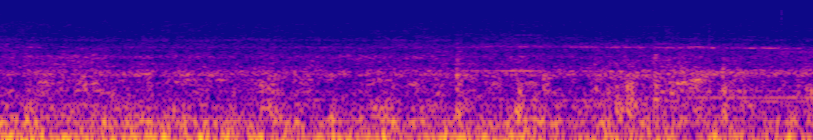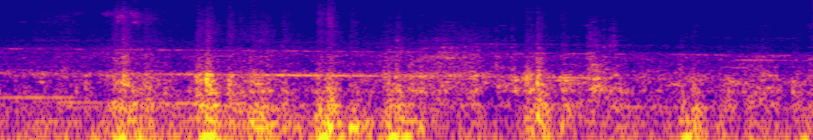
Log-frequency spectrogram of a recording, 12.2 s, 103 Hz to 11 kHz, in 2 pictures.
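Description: Hankyu 1300 series electric commuter train running, heard from inside the car: a steady rumble of wheels on rail under a faint motor whine that slowly drops in pitch. From about halfway, a run of sharp clicks as the wheels pass over the track.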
